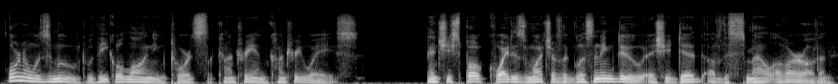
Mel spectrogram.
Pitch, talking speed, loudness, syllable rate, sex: 100 Hz, 220 wpm, -17 LUFS, 5.7 syllables/s, male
